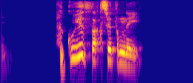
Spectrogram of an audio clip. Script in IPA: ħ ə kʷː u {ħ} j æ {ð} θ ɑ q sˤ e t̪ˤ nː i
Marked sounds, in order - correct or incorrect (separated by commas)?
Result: incorrect, correct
